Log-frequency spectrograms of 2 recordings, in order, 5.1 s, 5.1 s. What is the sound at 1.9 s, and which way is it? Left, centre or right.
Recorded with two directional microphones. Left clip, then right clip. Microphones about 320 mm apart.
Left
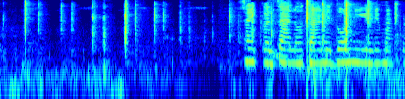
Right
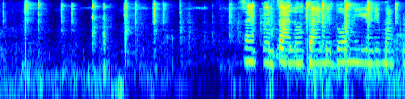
Typing, centre.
